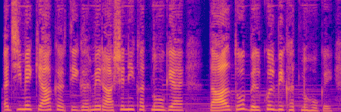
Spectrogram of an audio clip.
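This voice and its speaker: A woman voicing a worried, dutiful and soft-hearted poor housewife in a cartoon family drama. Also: fairly high pitch, normal speed, soft background music, pitched above the performer's own voice, natural voice. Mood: apologetic.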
